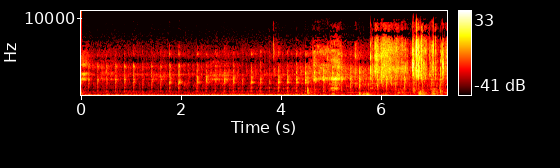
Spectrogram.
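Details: Land Rover Discovery idling after 30 minutes running, not overheating: steady light ticking in time with idle over low engine hum; exhaust manifold leak.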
